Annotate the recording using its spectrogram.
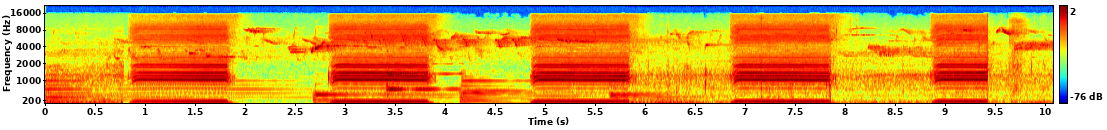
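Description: Mobile phone ringing with a musical ringtone: a held, pitched ring about a second long repeating every two seconds, five times.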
